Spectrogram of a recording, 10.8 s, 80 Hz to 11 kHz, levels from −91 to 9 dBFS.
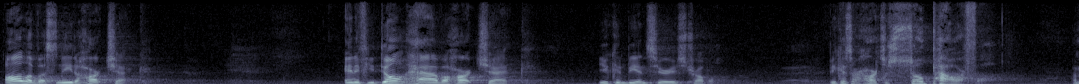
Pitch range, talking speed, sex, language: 145-190 Hz, 155 wpm, male, English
